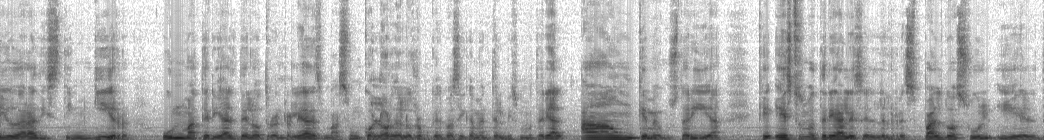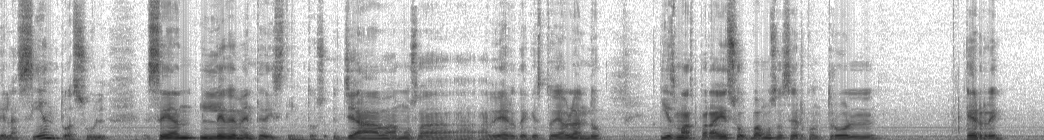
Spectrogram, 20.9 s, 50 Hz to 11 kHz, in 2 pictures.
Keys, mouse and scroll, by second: 15.9-17.1 drag, 20.0 ctrl+r.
